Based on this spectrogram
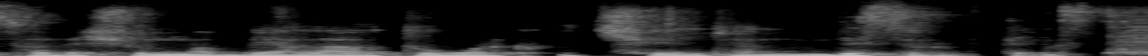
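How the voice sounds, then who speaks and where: Music plays in the background as a man talks at a medium pitch with an Italian accent. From Italy. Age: 40s. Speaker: health promotion worker and PrEP patient. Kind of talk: personal testimony in online forum.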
